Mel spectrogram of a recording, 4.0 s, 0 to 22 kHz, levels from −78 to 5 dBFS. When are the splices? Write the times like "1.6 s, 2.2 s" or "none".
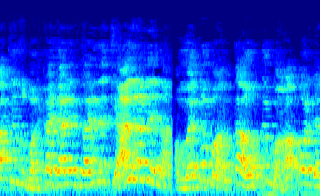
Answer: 2.2 s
